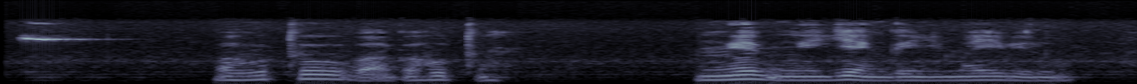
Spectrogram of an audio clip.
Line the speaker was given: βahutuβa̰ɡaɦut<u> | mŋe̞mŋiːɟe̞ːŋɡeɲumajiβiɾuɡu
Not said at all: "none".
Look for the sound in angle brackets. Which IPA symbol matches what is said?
u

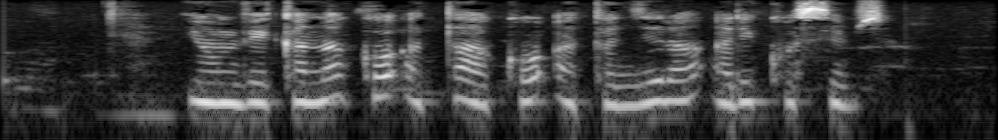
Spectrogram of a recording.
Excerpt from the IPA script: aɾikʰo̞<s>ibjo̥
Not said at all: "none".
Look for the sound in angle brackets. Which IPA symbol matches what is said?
s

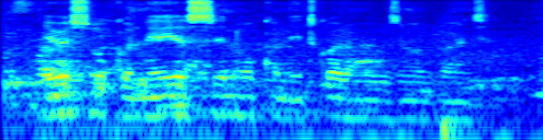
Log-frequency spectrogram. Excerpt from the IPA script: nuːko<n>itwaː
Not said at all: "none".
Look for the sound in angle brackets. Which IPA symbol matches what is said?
n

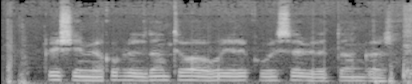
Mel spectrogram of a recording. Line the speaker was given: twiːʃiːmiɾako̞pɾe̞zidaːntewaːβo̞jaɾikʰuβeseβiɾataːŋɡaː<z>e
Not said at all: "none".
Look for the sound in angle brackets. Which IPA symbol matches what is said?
ʒ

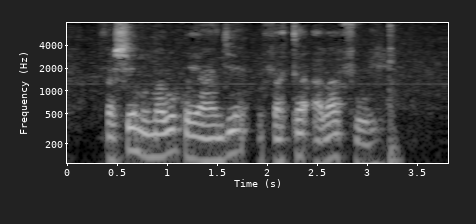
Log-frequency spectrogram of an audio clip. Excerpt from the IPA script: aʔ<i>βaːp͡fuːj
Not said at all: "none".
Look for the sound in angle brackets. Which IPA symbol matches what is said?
a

